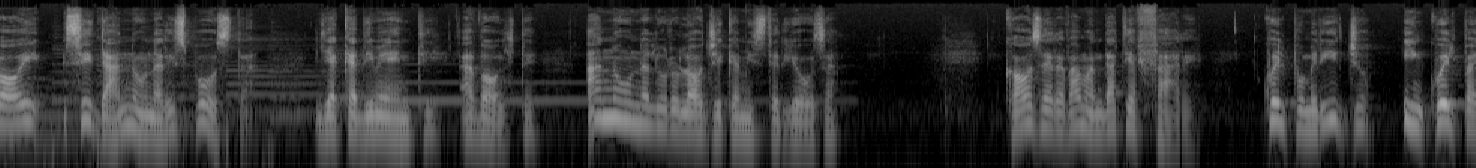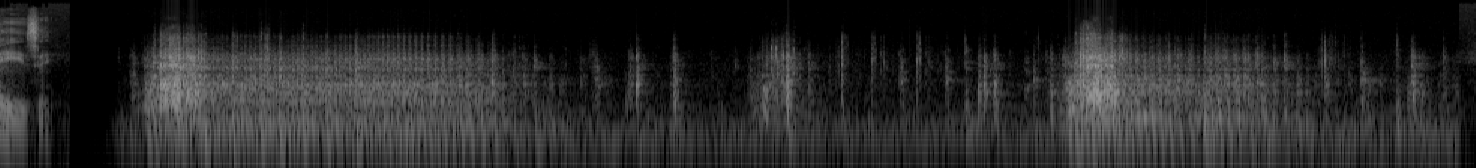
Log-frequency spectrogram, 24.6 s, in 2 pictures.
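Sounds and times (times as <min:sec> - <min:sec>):
speech: 0:00.0 - 0:07.1, 0:08.4 - 0:10.0, 0:10.6 - 0:12.8
mechanical clicks and knocks: 0:13.3 - 0:24.5
Vespa scooter engine revving: 0:13.4 - 0:18.0, 0:20.4 - 0:24.5.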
